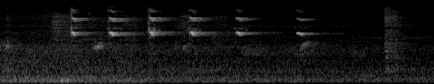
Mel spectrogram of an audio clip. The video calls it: Squirrel calling partner video.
